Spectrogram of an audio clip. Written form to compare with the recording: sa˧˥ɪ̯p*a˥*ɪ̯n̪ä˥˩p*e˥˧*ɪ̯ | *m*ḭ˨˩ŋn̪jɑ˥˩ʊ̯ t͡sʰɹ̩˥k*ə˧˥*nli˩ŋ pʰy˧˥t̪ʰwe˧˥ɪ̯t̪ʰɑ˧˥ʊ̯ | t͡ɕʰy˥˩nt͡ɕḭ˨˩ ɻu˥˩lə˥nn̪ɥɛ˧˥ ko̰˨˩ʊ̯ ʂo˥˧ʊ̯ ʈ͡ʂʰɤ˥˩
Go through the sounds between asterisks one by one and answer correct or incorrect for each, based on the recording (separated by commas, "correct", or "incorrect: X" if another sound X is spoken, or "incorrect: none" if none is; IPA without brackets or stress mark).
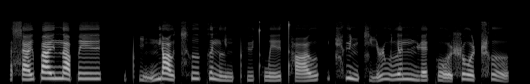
correct, incorrect: e˥, incorrect: pʰ, incorrect: ə˥˩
